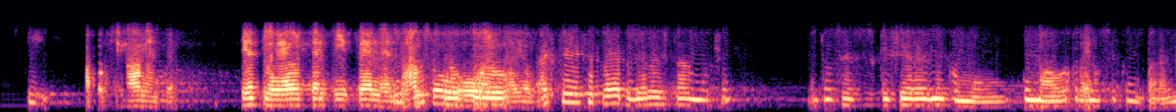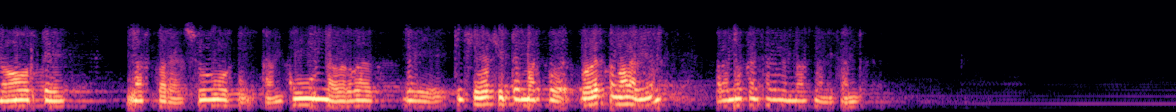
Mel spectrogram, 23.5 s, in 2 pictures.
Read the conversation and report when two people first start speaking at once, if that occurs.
3.9 s

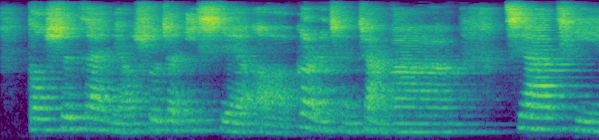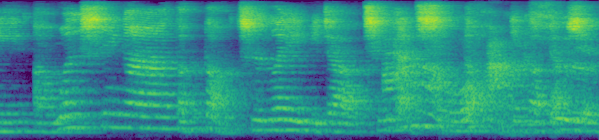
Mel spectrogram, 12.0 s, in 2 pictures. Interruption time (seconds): 9.8 s

